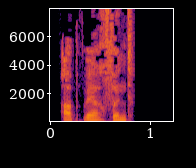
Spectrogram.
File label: "abwerfend", german; adjectives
